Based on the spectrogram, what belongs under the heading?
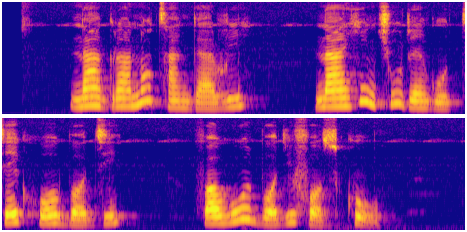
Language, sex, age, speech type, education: Nigerian Pidgin, female, 30-45, spontaneous, tertiary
